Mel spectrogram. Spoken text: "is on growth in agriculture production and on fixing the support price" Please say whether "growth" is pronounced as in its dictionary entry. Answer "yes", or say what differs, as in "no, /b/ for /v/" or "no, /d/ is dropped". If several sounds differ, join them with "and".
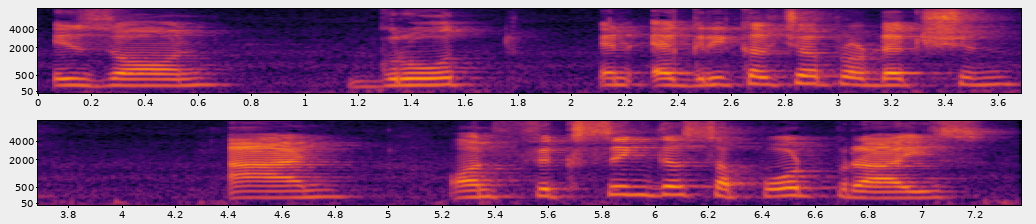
no, /t/ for /θ/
